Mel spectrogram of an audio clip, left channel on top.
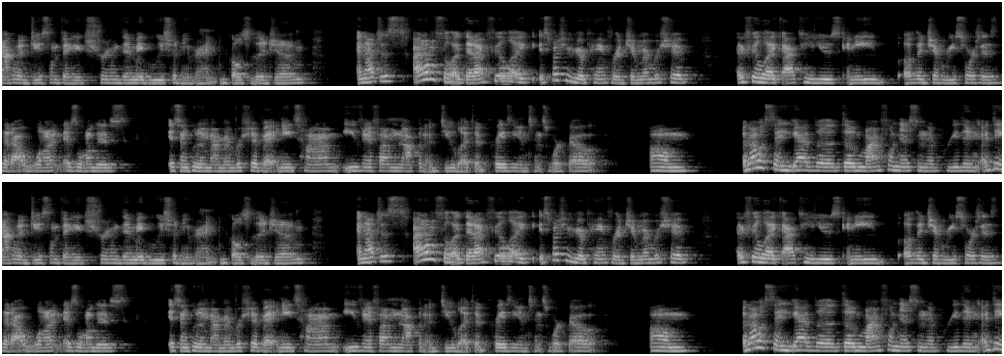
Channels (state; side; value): identical; both; correlation 1.00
